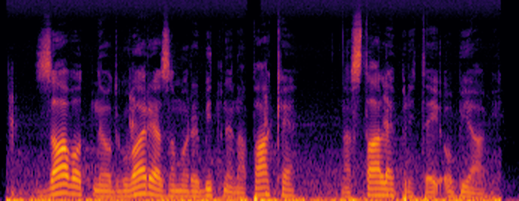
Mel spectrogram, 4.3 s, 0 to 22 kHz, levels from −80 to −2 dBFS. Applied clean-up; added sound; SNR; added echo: none; Tick-tock; 3 dB; none.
